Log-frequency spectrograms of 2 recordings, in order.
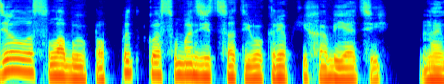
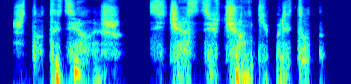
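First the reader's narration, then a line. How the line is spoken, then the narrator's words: Confused, embarrassed whisper. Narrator (Russian): растерянно и смущенно прошептала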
